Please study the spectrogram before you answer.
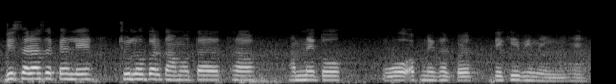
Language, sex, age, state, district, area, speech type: Urdu, female, 30-45, Uttar Pradesh, Muzaffarnagar, urban, spontaneous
